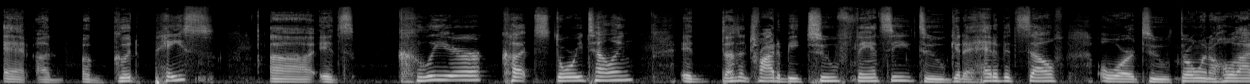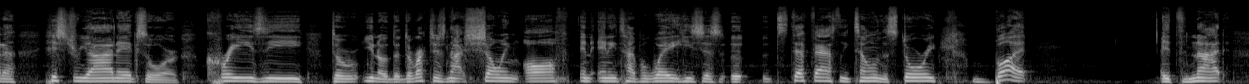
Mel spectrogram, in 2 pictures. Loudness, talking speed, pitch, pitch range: -24 LUFS, 135 wpm, 140 Hz, 125-160 Hz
